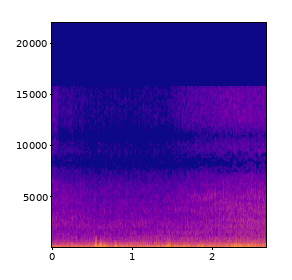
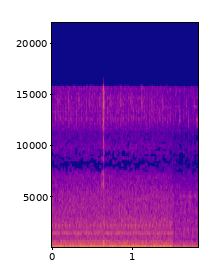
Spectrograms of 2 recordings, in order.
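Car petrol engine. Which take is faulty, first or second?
second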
